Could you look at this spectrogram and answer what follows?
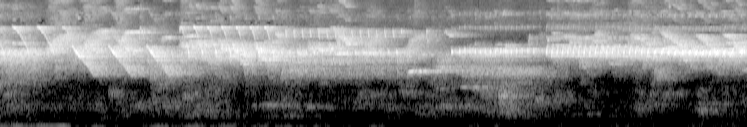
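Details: Canaries in a bird room sing as a group to get males singing and females ready for breeding. Fast descending trill phrases repeat in quick succession, then give way to steadier rolling trills and a thin held whistle.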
